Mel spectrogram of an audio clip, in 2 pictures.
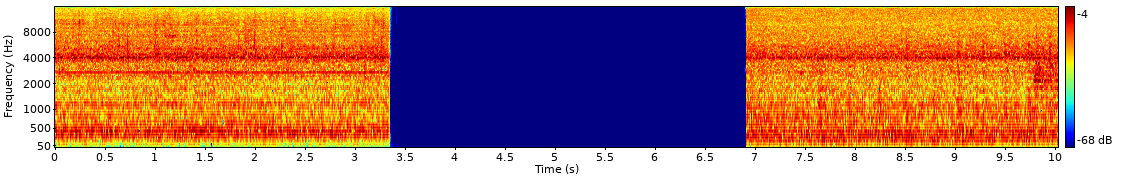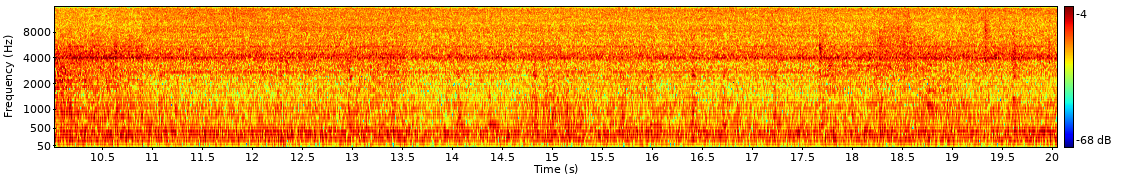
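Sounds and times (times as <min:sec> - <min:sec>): industrial machine rumble and whine: 0:00.0 - 0:03.4, 0:06.9 - 0:20.0.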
